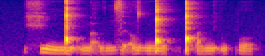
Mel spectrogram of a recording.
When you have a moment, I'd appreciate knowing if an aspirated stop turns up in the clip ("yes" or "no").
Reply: no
